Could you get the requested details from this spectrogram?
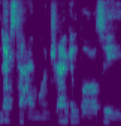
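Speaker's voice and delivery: hushed, soft anime narrator voice. Explaining how the commentator sounded when the show aired: Dragon Ball Z commentator voice. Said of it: "a commentator. He'd be like".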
